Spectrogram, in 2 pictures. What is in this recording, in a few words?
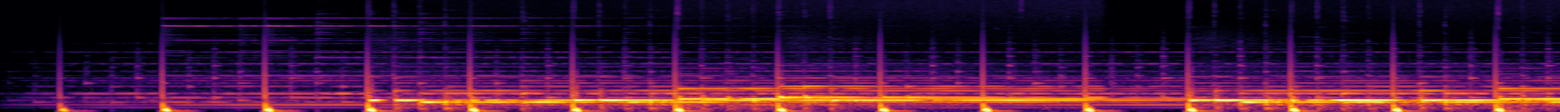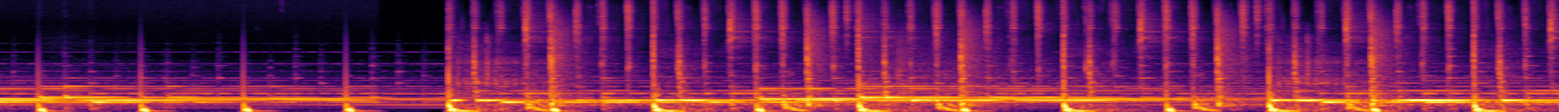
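Music Toolkit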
